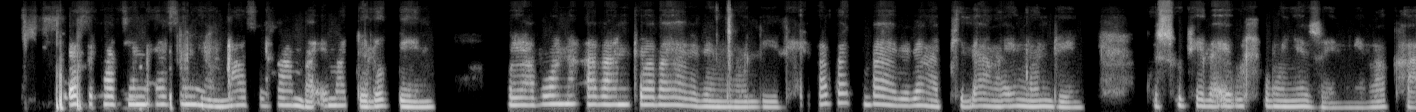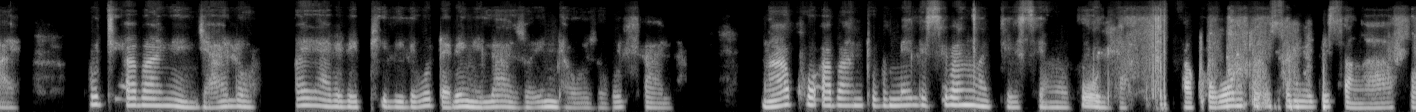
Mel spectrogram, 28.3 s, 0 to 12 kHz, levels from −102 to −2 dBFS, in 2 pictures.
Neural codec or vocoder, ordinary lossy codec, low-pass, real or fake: none; Opus, 16 kbps; 10.8 kHz; real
